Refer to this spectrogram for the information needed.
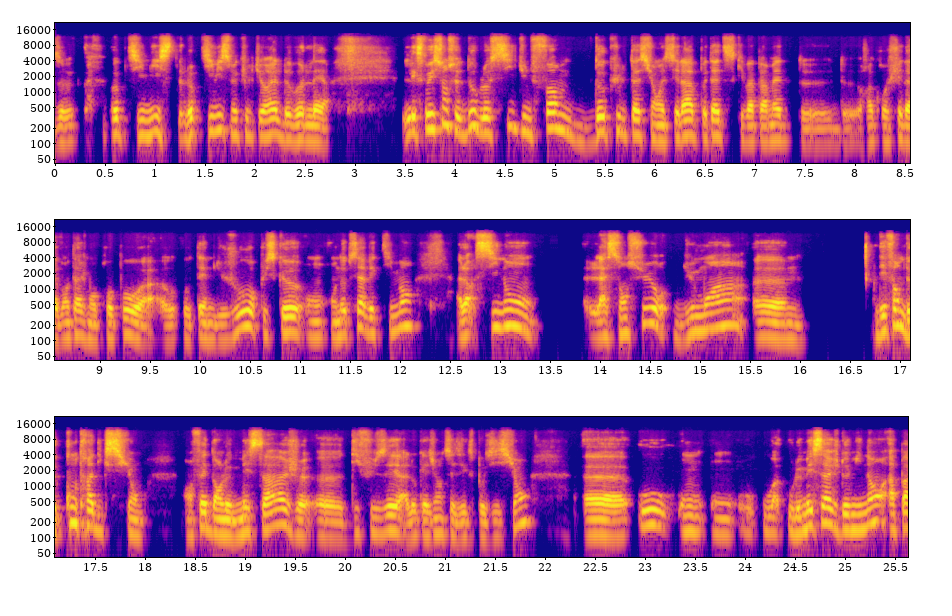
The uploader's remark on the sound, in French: Enregistré sur Zoom le 4 février 2021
